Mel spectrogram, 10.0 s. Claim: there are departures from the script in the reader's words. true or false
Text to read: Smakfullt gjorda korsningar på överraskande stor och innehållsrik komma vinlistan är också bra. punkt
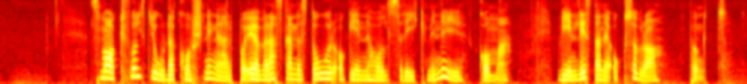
true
